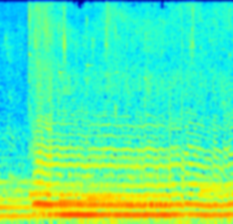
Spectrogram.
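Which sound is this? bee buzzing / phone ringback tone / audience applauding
bee buzzing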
